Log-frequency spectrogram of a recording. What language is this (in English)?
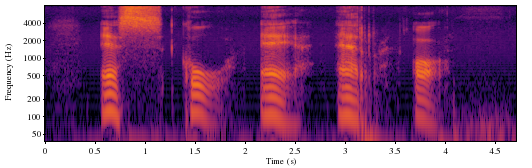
Swedish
